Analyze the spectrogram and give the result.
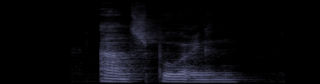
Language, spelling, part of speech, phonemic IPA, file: Dutch, aansporingen, noun, /ˈansporɪŋə(n)/, Nl-aansporingen.ogg
- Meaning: plural of aansporing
